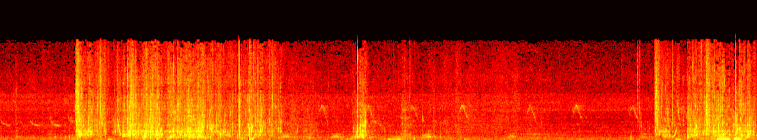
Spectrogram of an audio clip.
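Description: Hands splashing and sloshing through shallow muddy water while groping for fish: a run of splashes about a second in, a single sharp splash near the middle, and another run of splashing near the end.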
